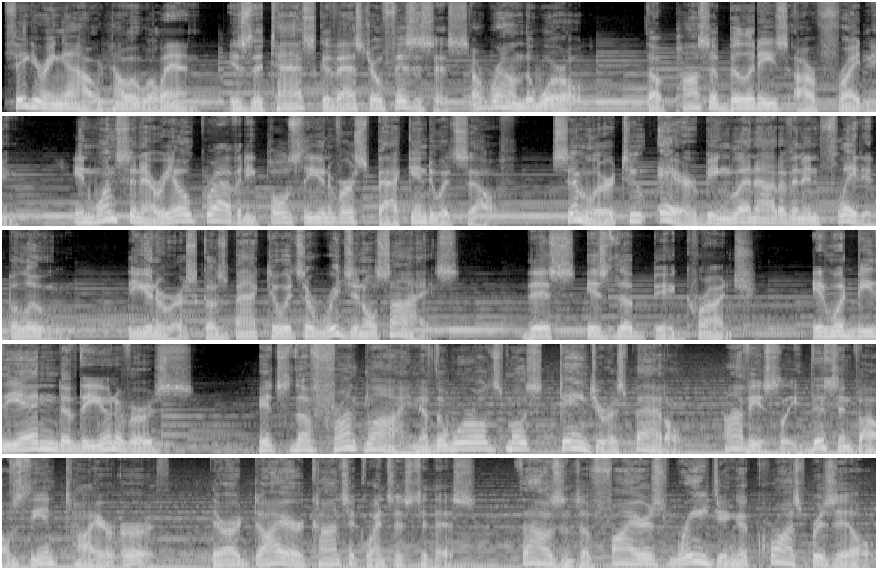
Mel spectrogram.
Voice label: Documentary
